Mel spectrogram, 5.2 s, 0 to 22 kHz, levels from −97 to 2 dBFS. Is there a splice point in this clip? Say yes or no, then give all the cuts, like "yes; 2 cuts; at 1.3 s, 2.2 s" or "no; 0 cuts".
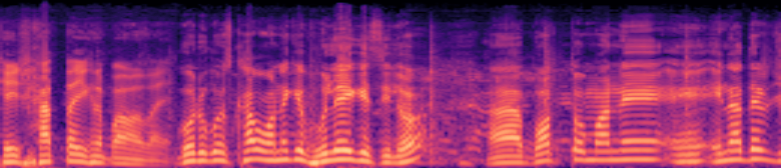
yes; 1 cut; at 1.2 s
